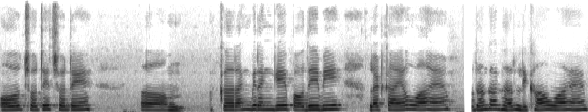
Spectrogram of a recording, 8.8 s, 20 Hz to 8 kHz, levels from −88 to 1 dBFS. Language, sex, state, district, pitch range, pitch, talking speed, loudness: Hindi, female, Delhi, New Delhi, 235-265 Hz, 250 Hz, 110 wpm, -13 LUFS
